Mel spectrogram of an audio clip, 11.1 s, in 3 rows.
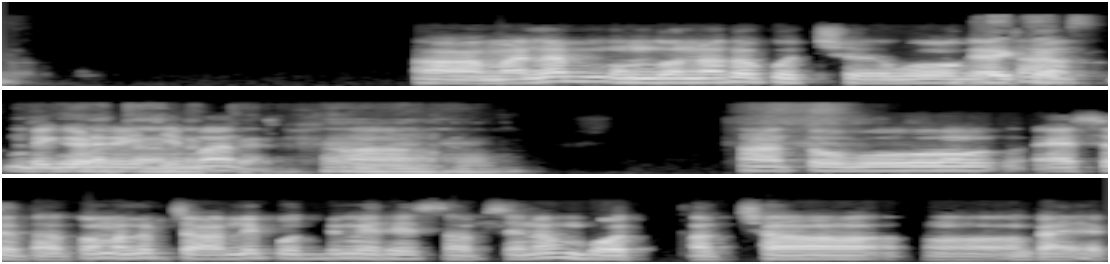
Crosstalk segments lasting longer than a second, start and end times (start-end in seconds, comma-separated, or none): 3.2-5.1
